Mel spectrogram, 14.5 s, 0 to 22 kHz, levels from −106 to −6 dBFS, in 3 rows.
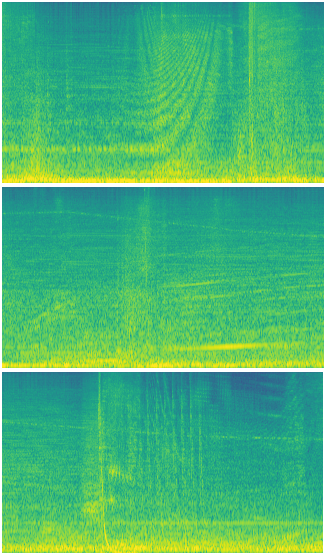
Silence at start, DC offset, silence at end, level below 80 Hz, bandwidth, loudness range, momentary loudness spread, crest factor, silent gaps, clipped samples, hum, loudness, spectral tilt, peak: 0 s; under 0.1%; 0 s; -12 dBFS; over 20 kHz; 2 LU; 5 LU; 8 dB; none; 0.4%; none; -10 LUFS; -5 dB/octave; 0 dBFS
